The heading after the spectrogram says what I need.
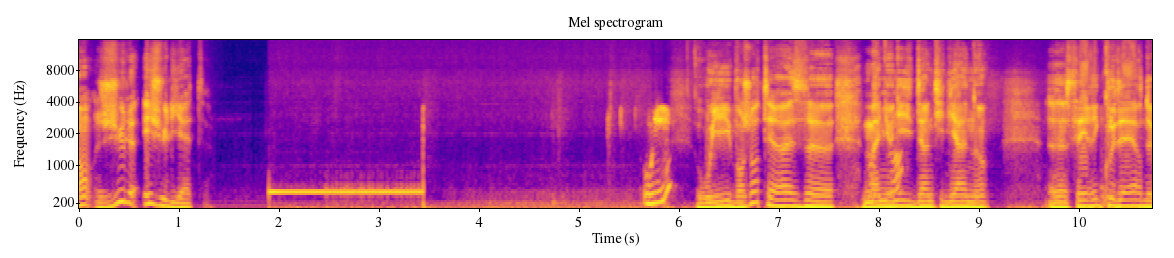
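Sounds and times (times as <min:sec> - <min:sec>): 
speech: 0:00.0 - 0:02.0, 0:05.6 - 0:10.7
telephone tone as a call is dialed: 0:01.9 - 0:03.5.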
